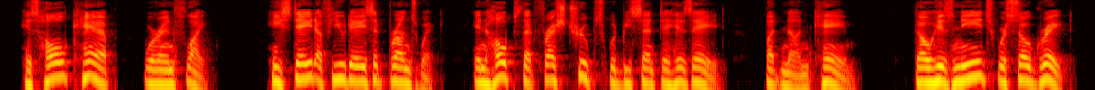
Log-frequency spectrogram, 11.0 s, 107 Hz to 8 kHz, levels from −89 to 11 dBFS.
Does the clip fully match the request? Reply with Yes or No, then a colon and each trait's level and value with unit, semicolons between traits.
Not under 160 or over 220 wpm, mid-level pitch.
Yes: average, 190 wpm; medium, 155 Hz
